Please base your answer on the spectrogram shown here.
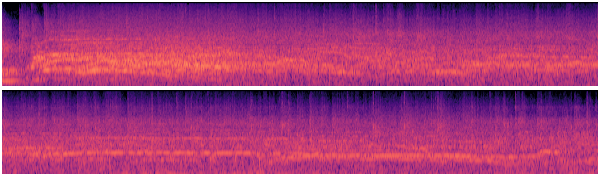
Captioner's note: applause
